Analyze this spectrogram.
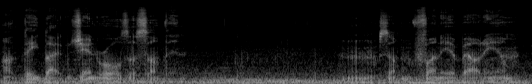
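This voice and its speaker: Speaking in a bass voice at a moderate pace, this gaming video host sounds animated as he gives casual roleplay commentary, musing to himself in a laid-back way. Video game ambience is clearly audible behind his voice.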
